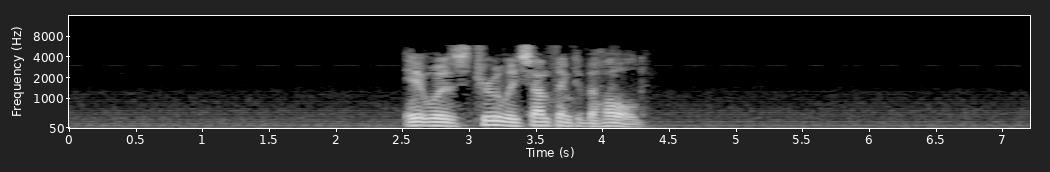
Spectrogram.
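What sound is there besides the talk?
helicopter flying overhead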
